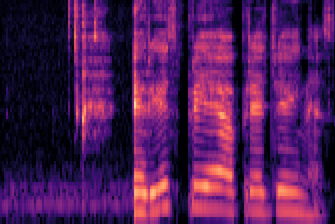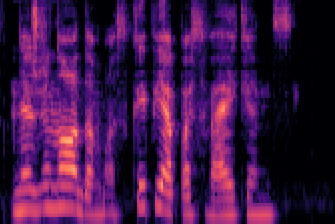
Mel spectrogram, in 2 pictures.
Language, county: Lithuanian, Kaunas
